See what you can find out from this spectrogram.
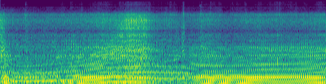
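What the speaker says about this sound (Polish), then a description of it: "Samochód jedzie." A car drives past close by, its engine note rising and falling steadily over a few seconds with no talking.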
